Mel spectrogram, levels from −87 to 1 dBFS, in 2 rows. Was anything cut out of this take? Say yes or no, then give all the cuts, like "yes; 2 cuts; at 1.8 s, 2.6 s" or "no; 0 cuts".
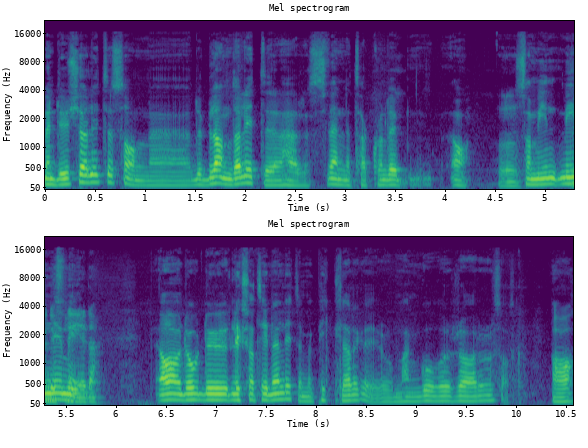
no; 0 cuts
